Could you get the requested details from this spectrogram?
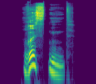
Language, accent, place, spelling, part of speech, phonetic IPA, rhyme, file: German, Germany, Berlin, rüstend, verb, [ˈʁʏstn̩t], -ʏstn̩t, De-rüstend.ogg
- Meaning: present participle of rüsten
